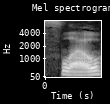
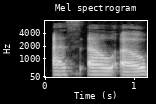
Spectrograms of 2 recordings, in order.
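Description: First: It is said as the single word slow. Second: It is spelled out as three separate letters. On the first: The speaker calls it right. "it's Slow because that's how you say it in California" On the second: The speaker calls it wrong. "I thought it was S-L-O"

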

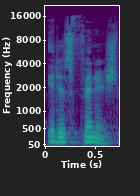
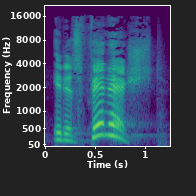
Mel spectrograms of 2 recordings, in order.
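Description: First: It is said weakly and faintly. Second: It is said as a loud triumphant cry.

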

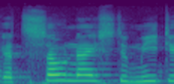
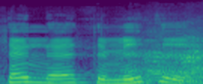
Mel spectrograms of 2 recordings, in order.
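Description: First: It is said in a warm, friendly tone. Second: It is said in an irritated, sarcastic tone.

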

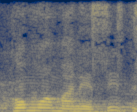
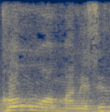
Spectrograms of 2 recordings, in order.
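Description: First: It is said in a sweet, wooing voice. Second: It is said grudgingly, wanting it over.

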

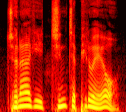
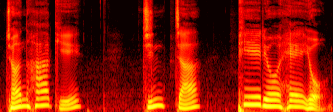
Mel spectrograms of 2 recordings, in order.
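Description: First: It is said a little faster. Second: It is said at a slower, normal pace.

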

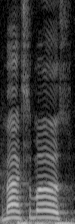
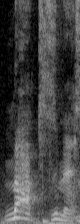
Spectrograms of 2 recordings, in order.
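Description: First: The name is called out plainly, without drama. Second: The name is called out dramatically, like a movie. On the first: The speaker calls it wrong. "not like that" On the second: The speaker calls it right. "Yes, you see, make it mad dramatic"

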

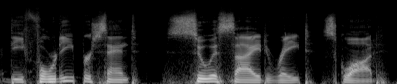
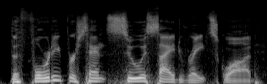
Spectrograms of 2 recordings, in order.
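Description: First: It is said slowly and deliberately. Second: It is said at normal speed.

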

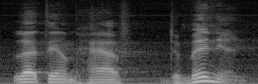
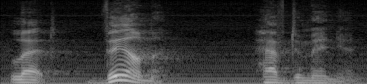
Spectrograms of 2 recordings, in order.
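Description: First: The strongest stress falls on 'dominion'. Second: The strongest stress falls before 'dominion'. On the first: The usual reading, focused on having dominion. "we always say" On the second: God chose to share his dominion with humans. "Let me emphasize a different word there than dominion"

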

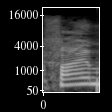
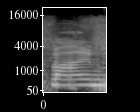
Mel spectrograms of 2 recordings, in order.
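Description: First: It sounds impressed and appreciative. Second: It sounds let down and disappointed.

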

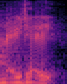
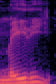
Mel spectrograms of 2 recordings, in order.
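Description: First: It is said in an English accent. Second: It is said in a Bronx accent.

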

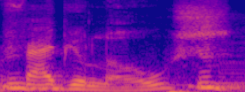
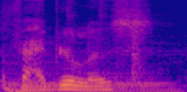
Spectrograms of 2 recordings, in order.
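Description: First: The ending is not a plain 'us' sound. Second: The ending is a plain 'us' sound. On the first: The speaker calls it wrong. "my tendency would be to say famous or fabulous" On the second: The speaker calls it right. "once you learn us"

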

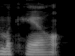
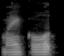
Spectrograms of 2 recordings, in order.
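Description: First: The name is said as Mikhail. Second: The name is said like English Michael. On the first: The speaker calls it right. "It's probably Mikhail" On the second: The speaker calls it wrong. "I thought it was Michael"

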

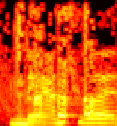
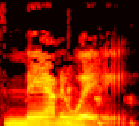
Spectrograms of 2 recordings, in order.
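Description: First: The name is said with a 't' sound. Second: The name is said without a 't' sound. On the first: The speaker calls it wrong. "Mantua is how it's spelled" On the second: The speaker calls it right. "but it's Manaway"

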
